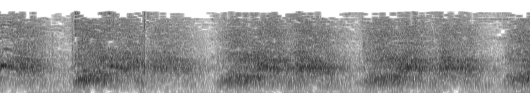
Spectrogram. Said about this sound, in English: Listen, listen to what they're chanting. USA!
